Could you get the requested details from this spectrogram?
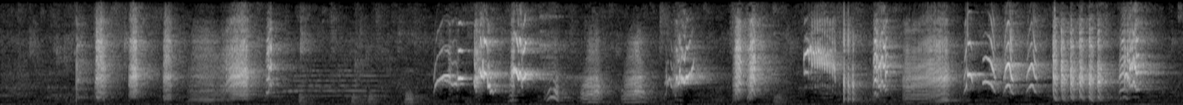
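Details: Javan myna song used to provoke other mynas into responding: a harsh, varied jumble of squawks, chatters and rising whistles in quick bursts, with a faint steady hum beneath.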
